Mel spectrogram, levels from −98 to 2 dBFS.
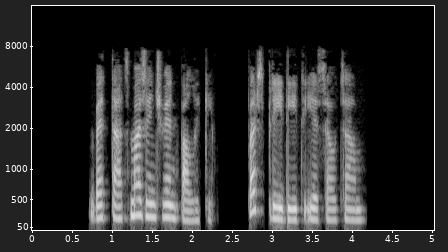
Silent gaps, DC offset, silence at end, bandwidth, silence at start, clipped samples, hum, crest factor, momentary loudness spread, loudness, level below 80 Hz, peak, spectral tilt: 2.11-2.15 s, 2.33-2.69 s; under 0.1%; 0.9 s; 8 kHz; 0.75 s; under 0.1%; none; 20 dB; 13 LU; -19 LUFS; -60 dBFS; 0 dBFS; -5 dB/octave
